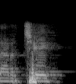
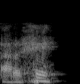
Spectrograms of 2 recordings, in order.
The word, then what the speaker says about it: arché: Cosmológico porque todos estos filósofos se preguntaban sobre el arché. También a esta palabra se dice arché. Si preguntamos, por ejemplo, cómo pronunciaríamos en Italia, se diría arché, ¿no? Porque arché resulta un poco complicado.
